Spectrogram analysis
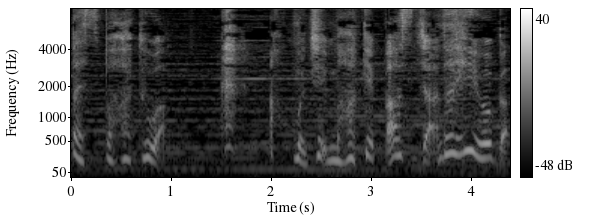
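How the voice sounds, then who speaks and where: A woman playing a grieving, weary widowed mother who is gentle with her child, in an emotional cartoon horror story delivery. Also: fairly high pitch, lively intonation, takes it slowly. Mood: despairing. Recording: music under the voice.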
